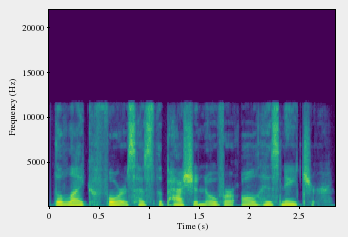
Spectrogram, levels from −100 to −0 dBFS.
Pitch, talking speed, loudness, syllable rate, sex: 210 Hz, 210 wpm, -18 LUFS, 5.8 syllables/s, female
